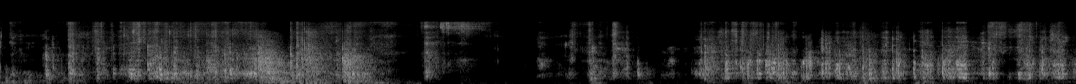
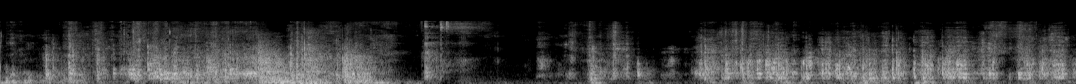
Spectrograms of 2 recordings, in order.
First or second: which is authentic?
second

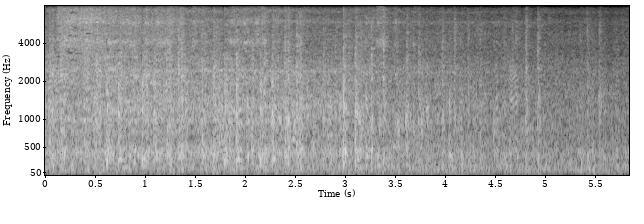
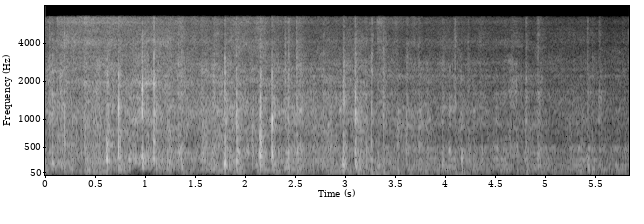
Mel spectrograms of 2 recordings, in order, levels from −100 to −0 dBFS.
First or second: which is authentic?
first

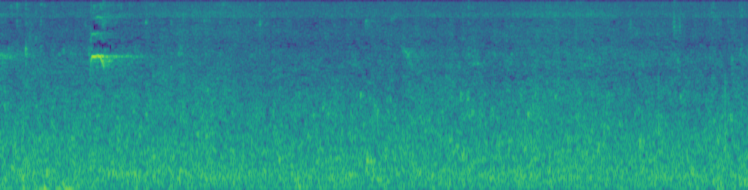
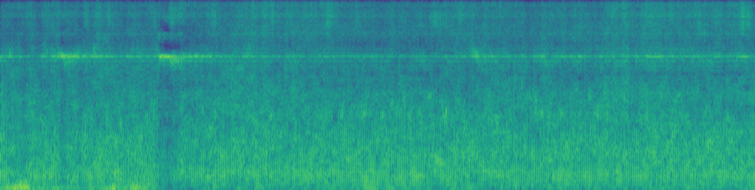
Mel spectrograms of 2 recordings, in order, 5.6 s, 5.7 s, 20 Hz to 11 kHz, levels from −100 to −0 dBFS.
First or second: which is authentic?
first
